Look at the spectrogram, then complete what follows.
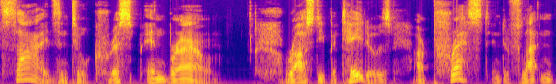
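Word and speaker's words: Rösti: you can always hit pause today's word is rusty spelt r-o-s-t-i rusty sometimes pronounced roasty five four three two one zero according to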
